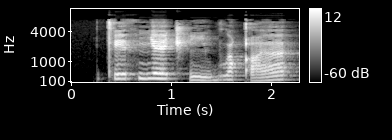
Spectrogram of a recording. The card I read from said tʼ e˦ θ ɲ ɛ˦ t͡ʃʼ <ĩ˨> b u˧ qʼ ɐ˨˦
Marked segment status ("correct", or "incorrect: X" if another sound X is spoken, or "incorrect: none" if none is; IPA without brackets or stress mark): correct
